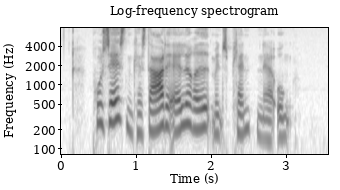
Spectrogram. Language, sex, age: Danish, female, 46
